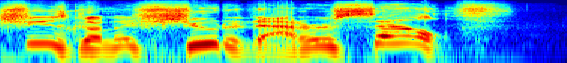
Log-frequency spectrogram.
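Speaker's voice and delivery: expressive, swooping, lively, very high dramatic read. Showing the kind of voice sample you want: lively, varied pitch. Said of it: "You see how much more variance there is in the voice".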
